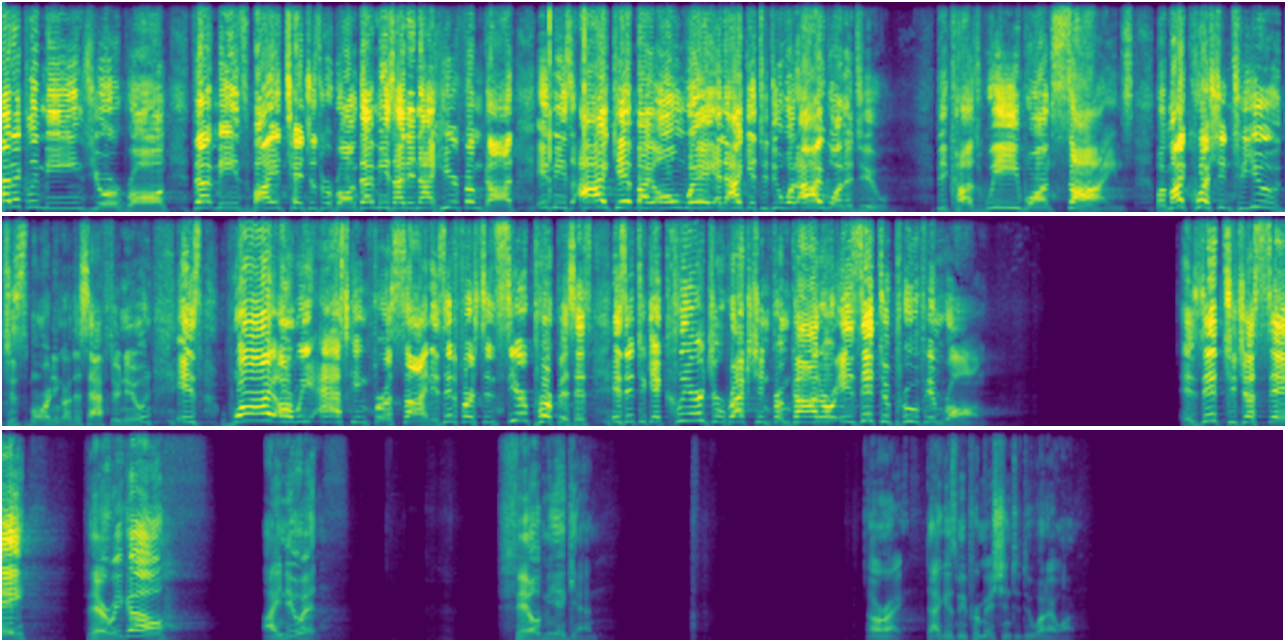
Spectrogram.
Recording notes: This sermon was recorded live on November 21st, 2021, at Newark United Pentecostal Church.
